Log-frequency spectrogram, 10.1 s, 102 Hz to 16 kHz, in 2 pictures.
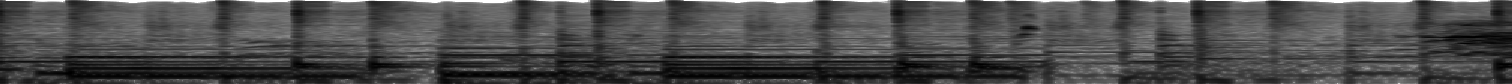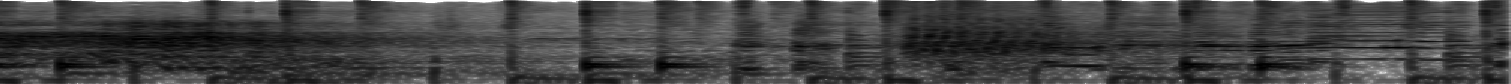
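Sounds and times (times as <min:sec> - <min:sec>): music with steady beat: 0:00.0 - 0:10.0
horse whinnying: 0:04.8 - 0:06.5.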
